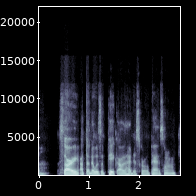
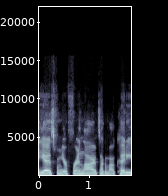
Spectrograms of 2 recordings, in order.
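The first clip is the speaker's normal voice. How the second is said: normal talking voice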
